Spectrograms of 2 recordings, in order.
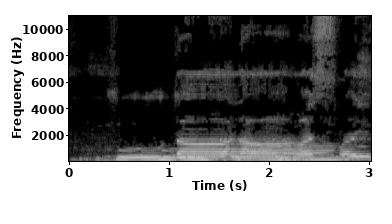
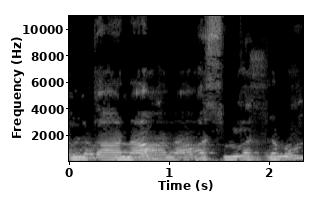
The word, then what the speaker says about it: ভূতানামস্মি: আচ্ছা, এখানে কিন্তু এরকম করলে হবে না, ভূতানাম अस्मि এরকম বিচ্ছেদ করে দিলে হবে না। আমাদের চ্যান্টিং এর ক্ষেত্রে একটা শব্দ বন্ধকে একবারেই উচ্চারণ করতে হবে, ওখানে কোনো ছেদ করা যায় না। উচ্চারণ এমনটাই রাখুন, ঠিক আছে।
